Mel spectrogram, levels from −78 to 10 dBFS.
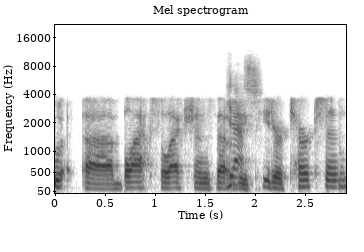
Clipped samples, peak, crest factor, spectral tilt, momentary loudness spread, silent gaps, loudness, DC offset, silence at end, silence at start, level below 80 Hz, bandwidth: under 0.1%; -2 dBFS; 14 dB; -6 dB/octave; 3 LU; none; -17 LUFS; under 0.1%; 0 s; 0 s; -56 dBFS; 10.5 kHz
